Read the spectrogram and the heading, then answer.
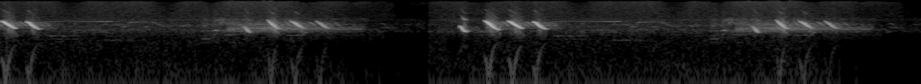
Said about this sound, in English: When a flock of goldfinches flies over, each bird rising and falling in its roller coaster flight, identification is immediate by way of this flight song.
